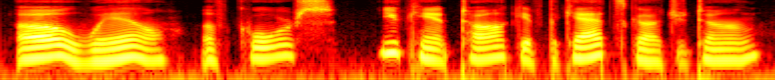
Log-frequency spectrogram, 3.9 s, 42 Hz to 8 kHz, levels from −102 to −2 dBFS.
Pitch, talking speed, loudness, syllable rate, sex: 175 Hz, 200 wpm, -20 LUFS, 4.5 syllables/s, female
